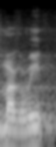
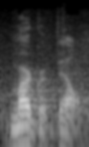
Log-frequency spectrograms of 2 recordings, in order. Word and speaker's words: Margaretville: of the village of Marguerite, New York. Senator Oberacher on the resolution. Thank you, Madam President. And just as a point of order, it is pronounced Margaretville.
